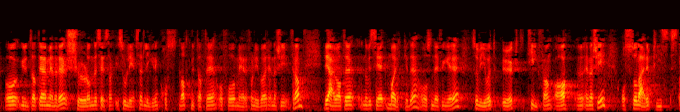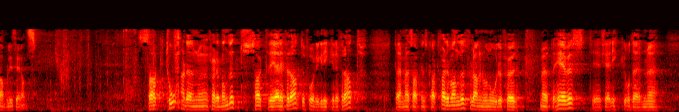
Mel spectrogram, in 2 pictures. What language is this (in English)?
Norwegian Bokmål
